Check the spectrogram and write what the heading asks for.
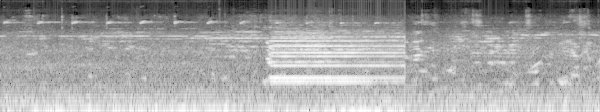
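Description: A vehicle horn sounds one steady, loud two-tone blast of about a second and a half, a little under halfway through, and cuts off sharply. Under it are a low rumble and scattered crowd voices, and in the first half a faint, rapid high ticking of about five a second.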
